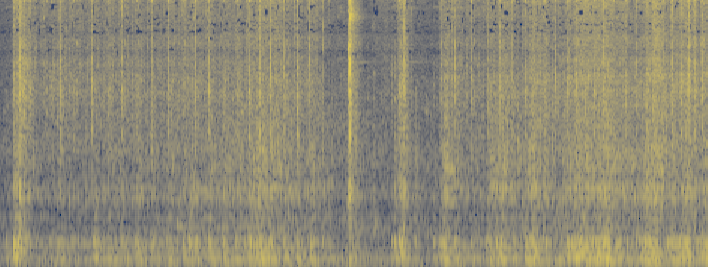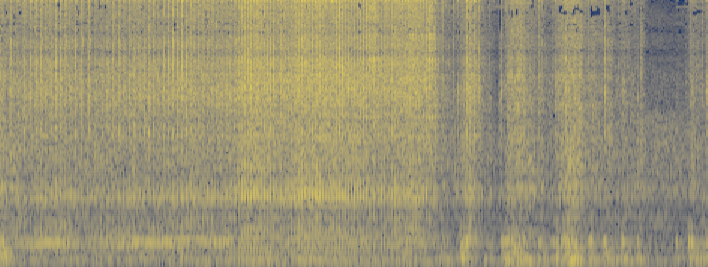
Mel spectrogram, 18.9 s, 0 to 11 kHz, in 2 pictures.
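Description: Kansai FBX-1104PR four-needle chain-stitch waistband sewing machine stitching through a denim waistband, running in spurts with a couple of sharp clicks about five seconds in. It settles into a longer steady run in the second half that stops a few seconds before the end.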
